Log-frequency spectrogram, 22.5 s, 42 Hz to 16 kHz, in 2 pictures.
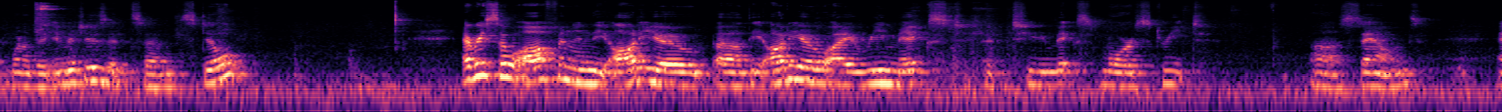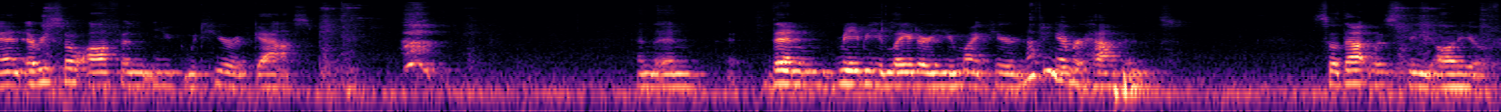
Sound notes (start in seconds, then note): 14.2 imitates gasp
